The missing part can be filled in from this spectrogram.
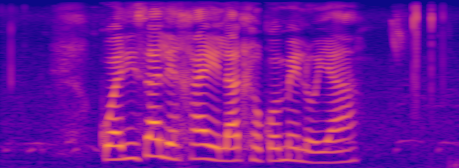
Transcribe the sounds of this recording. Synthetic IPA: kʼwadisalɪχaɪlat͡ɬʰɔkʼɔmɛlɔja

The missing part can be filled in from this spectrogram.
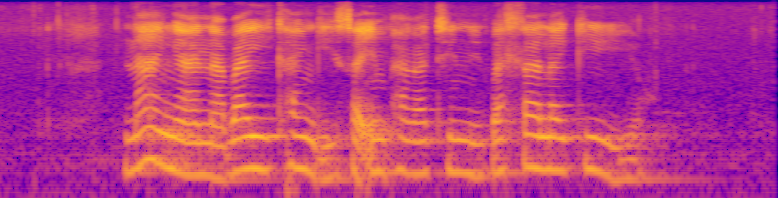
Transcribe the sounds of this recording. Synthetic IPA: naɲanaɓajikʰaŋisaʔem̩pʰak̬atʰiniɓaɬalak̬iːjɔ

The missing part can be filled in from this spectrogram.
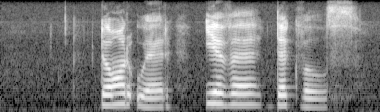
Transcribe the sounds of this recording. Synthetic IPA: d̥ɑːɾuər | iəvədəkvəlˠs

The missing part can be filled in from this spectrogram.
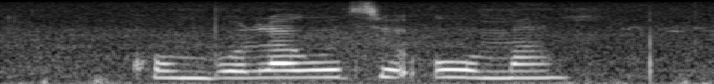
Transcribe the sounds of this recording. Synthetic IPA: kʰumbʱulak̬utʰiʔuːma

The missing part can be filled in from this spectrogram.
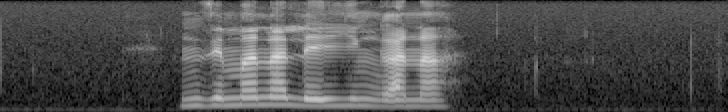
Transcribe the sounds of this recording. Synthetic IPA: nd͡zimanalejiŋɡana

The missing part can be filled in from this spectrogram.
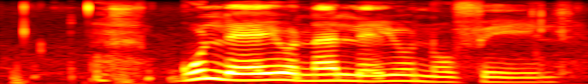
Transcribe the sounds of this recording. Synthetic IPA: k̬ulɛjɔnalɛjɔnɔvɛːlɛ

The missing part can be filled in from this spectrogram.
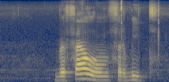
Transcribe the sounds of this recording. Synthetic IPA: bəfælˠɦɔmfərbit

